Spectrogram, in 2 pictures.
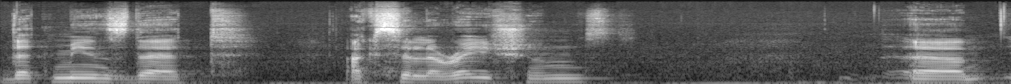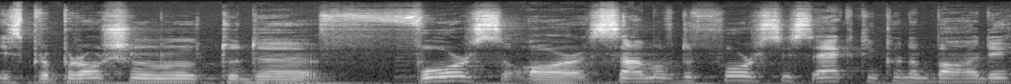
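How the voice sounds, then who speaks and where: Over music in the background, a man speaks at a very slow pace with long, frequent pauses, medium pitch and fairly even intonation. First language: not English (English is third language). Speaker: student. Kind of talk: tutorial. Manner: halting.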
